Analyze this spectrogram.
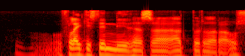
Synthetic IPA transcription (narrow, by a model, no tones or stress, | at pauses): ɔ̰ɣflaːjcɪst̪ɪnːiθɛsːaaːt̪̚pʏɾðaɾa̰ws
